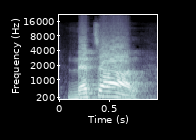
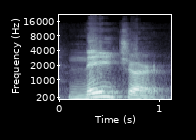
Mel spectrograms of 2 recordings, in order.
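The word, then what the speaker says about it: nature: ন্যাচার ন্যাচার ন্যাচার ন্যাচার কিন্তু এটার সঠিক উচ্চারণটা হচ্ছে নেচার ন্যাচার না নেচার একটু আগে যেটা পড়েছি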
